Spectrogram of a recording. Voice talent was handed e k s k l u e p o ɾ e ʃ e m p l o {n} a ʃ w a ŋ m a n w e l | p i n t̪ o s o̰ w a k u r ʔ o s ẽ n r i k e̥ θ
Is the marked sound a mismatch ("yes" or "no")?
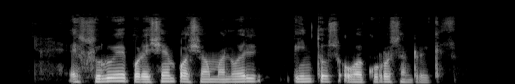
yes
